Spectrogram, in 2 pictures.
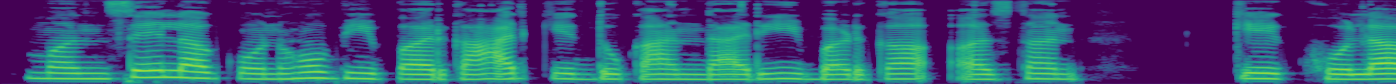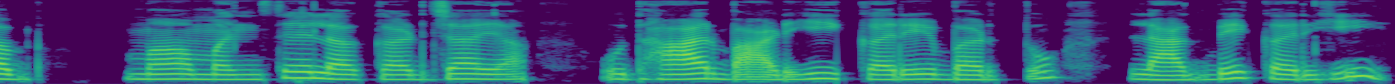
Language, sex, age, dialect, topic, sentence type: Chhattisgarhi, female, 18-24, Central, banking, statement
